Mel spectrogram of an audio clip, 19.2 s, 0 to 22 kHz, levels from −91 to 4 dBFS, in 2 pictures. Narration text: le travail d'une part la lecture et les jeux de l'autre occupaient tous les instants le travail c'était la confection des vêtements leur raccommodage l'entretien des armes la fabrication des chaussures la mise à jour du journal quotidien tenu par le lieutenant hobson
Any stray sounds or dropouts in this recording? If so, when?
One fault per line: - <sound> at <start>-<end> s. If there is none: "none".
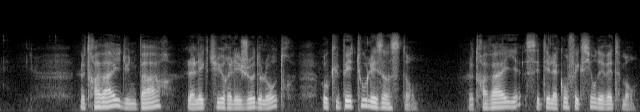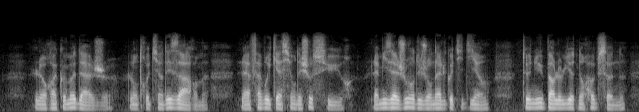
none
